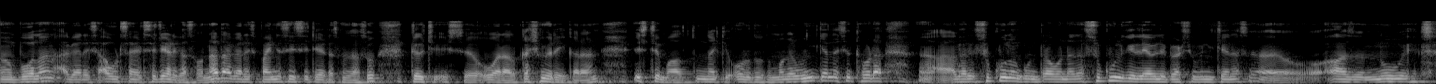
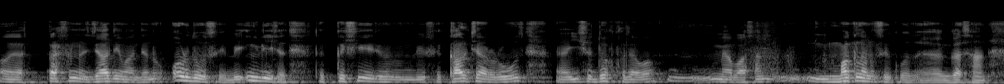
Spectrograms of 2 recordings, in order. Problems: background sounds at intervals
